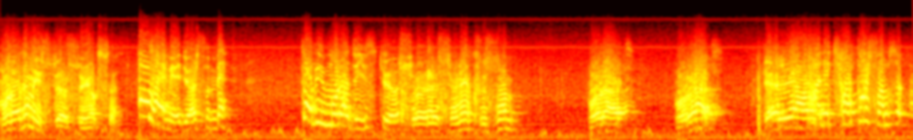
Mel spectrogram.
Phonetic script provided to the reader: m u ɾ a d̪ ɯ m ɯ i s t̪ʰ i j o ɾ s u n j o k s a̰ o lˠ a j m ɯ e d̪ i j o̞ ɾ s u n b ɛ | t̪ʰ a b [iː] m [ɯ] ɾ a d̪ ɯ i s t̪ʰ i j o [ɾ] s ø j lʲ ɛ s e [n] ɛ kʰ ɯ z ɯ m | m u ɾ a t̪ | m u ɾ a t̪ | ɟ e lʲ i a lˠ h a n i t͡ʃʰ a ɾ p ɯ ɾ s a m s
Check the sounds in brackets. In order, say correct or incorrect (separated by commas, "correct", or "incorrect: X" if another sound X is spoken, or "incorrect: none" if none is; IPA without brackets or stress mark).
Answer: correct, incorrect: u, correct, correct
